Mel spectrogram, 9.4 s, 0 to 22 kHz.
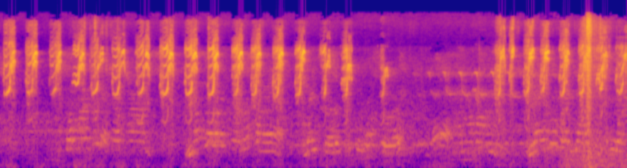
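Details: Streak-eared Bulbul nestling aged ten days in Ubon Ratchathani, Thailand, recorded 12 April 2023, giving quick repeated high thin squeaks around three a second, pausing briefly midway before resuming with a louder burst.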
